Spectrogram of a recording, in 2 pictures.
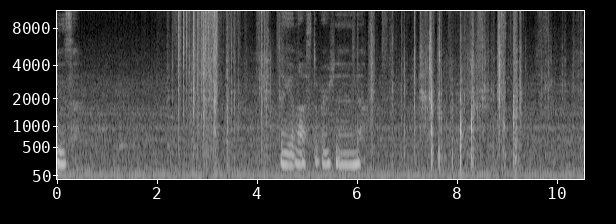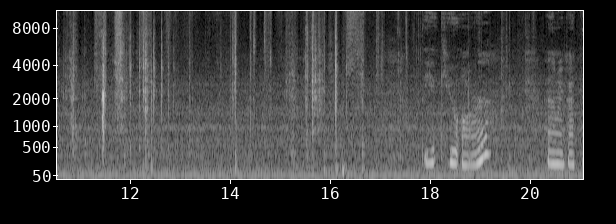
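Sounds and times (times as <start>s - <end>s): paper and card rustling: 2.2s - 4.6s, 5.7s - 17.9s, 18.7s - 20.2s.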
